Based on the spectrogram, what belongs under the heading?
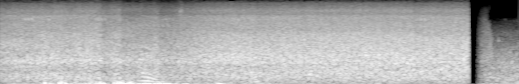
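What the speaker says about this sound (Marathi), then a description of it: "तुम्ही बघू शकता इथे एक नैसर्गिक झरा आहे" A natural spring in the Konkan countryside pours water in a loud, steady broadband rush close by, continuous for about five seconds before a brief cut.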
